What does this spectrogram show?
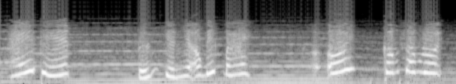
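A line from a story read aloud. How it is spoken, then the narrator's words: Excited cheer with clapping. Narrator (Vietnamese): Chung Linh vỗ tay reo lên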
